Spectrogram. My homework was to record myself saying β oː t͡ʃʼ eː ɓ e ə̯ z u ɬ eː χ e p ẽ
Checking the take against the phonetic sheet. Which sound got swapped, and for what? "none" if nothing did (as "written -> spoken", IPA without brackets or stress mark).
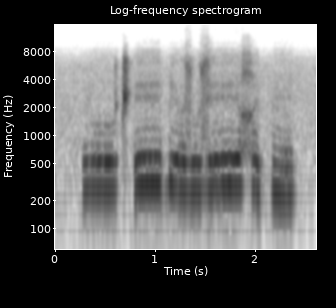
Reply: ɬ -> z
